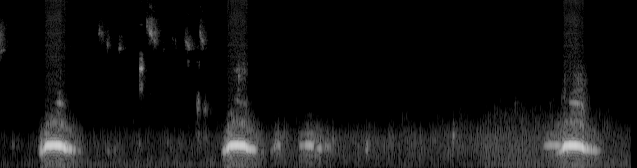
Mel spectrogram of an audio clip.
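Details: A Black-chinned fruit dove feeding its chick gives single low, soft hoots about every two to four seconds, with a few quieter short notes between.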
